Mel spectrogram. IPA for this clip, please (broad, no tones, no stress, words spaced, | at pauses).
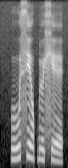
usʲeo̯ɓʉxʲe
